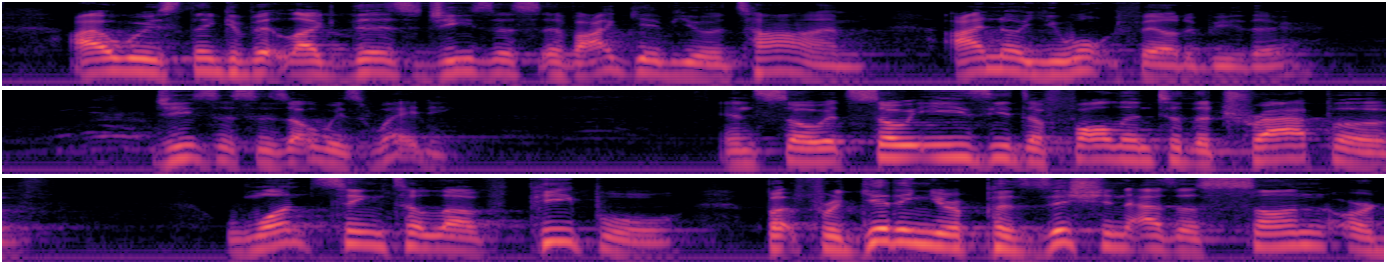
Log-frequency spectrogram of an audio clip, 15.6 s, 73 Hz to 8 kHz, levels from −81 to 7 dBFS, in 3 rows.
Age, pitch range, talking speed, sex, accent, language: 20-39, 135-175 Hz, 190 wpm, male, American, English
